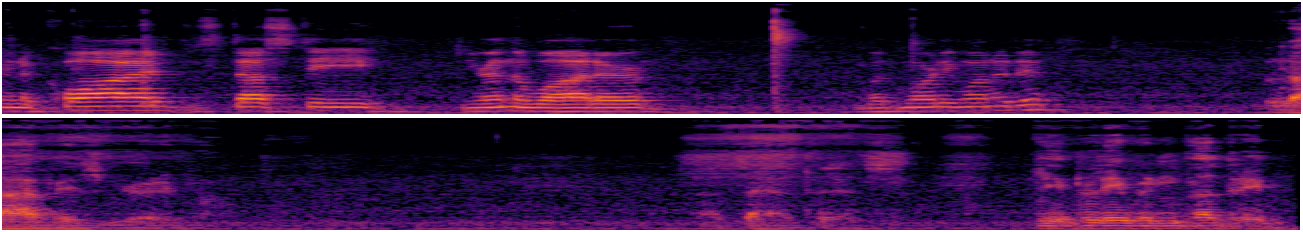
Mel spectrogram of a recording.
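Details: Adult man speaking; normal voice.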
